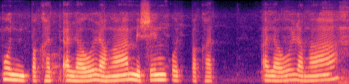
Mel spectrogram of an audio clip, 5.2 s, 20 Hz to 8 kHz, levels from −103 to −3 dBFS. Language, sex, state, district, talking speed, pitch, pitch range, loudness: Mizo, female, Mizoram, Aizawl, 125 wpm, 165 Hz, 155-180 Hz, -16 LUFS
